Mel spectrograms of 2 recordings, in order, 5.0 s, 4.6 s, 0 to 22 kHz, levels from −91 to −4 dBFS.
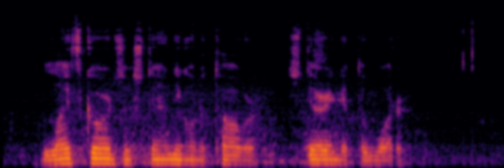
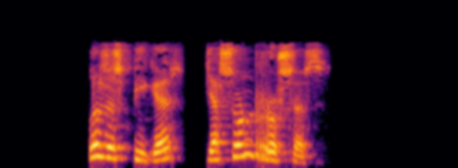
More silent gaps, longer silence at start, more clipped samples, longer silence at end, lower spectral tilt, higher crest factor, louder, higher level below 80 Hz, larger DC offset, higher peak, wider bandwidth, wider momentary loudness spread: second, none vs 1.86-2.02 s; second, 0.4 s vs 0.9 s; neither; second, 1 s vs 1.35 s; first, -6.5 dB/octave vs -2 dB/octave; about the same, 20 dB vs 18 dB; second, -35 LUFS vs -16 LUFS; second, -70 dBFS vs -62 dBFS; neither; second, -16 dBFS vs -2 dBFS; first, 12 kHz vs 8 kHz; first, 14 LU vs 9 LU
